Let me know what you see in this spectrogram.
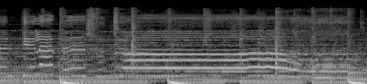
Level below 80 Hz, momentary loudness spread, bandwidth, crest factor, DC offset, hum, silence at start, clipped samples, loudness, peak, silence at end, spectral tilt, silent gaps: -26 dBFS; 5 LU; 15.5 kHz; 14 dB; under 0.1%; none; 0 s; under 0.1%; -20 LUFS; -6 dBFS; 0 s; -4 dB/octave; none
